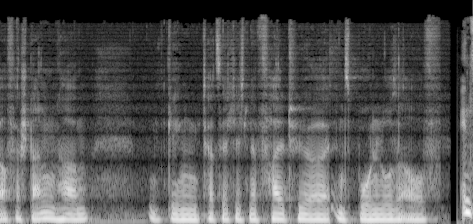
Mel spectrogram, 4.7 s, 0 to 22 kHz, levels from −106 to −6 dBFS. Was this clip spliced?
yes; 2 cuts; at 1.7 s, 3.3 s

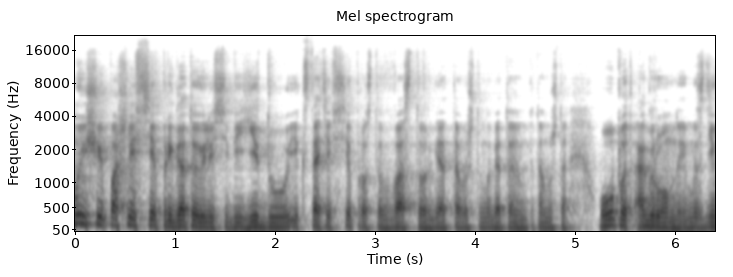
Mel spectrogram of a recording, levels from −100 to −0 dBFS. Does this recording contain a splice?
no; 0 cuts

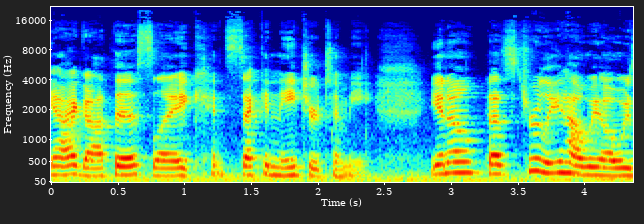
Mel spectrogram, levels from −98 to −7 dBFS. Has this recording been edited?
yes; 1 cut; at 3.3 s

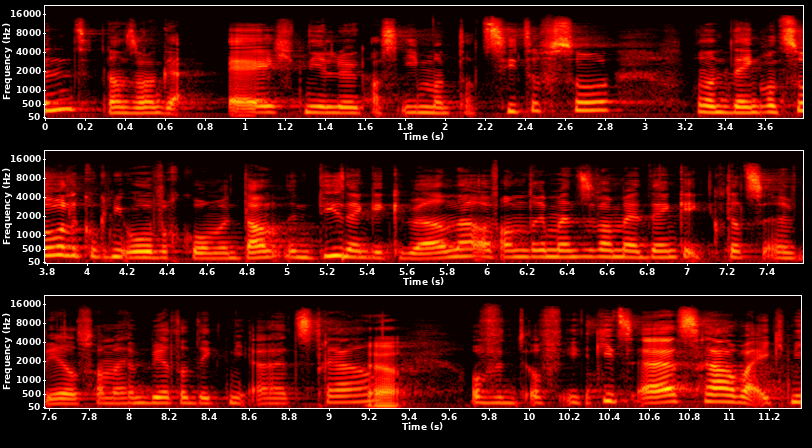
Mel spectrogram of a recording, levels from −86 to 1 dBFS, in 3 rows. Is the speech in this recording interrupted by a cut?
yes; 8 cuts; at 1.6 s, 3.6 s, 5.3 s, 6.0 s, 7.2 s, 7.5 s, 8.0 s, 10.3 s

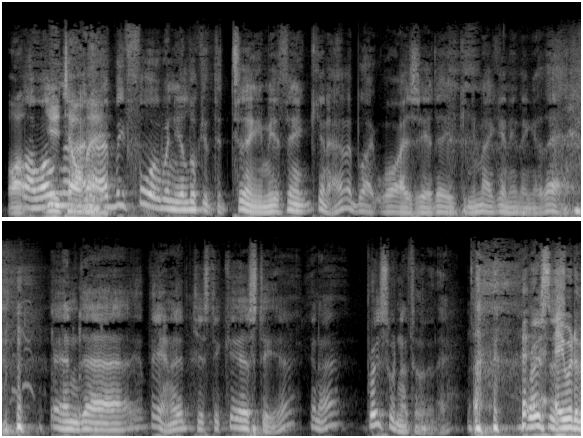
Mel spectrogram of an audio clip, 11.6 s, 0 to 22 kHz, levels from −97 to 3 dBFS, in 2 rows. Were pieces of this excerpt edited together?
yes; 1 cut; at 8.8 s

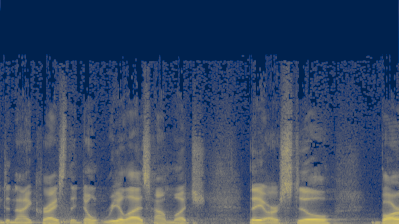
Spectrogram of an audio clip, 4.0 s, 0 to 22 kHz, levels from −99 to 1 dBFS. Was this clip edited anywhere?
no; 0 cuts

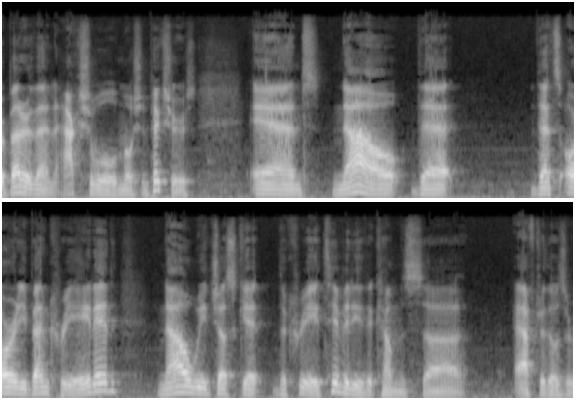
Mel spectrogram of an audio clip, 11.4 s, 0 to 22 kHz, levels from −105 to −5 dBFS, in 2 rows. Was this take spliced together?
no; 0 cuts

